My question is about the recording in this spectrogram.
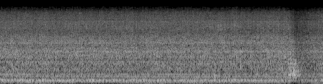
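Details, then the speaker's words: Idle after work underneath: even, steady idle hum with a low drone and no ticking, puffing or rasp; healthy idle, no exhaust leak. "yeah it's running and I'm not hearing anything major coming out of it"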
